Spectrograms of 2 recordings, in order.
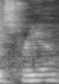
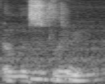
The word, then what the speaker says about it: Illustrate: I always want to say Straya, but it is Illustrate. Yeah, It's like illustrate.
